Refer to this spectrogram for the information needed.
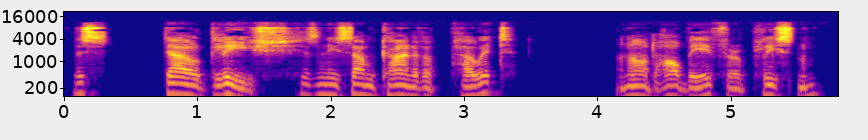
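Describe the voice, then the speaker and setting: An actor playing an educated, defensive English gentleman and weary secret lover in a British radio drama, speaking politely and guardedly with wry self-deprecation. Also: medium pitch, a little slow, no echo. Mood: wary, defensive.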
